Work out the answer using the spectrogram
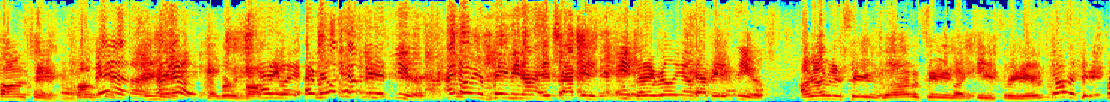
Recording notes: Live podcast... Audio quality questionable.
